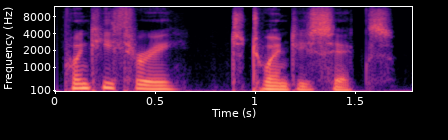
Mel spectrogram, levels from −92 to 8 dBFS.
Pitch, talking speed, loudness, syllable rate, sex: 140 Hz, 170 wpm, -19 LUFS, 4.7 syllables/s, male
